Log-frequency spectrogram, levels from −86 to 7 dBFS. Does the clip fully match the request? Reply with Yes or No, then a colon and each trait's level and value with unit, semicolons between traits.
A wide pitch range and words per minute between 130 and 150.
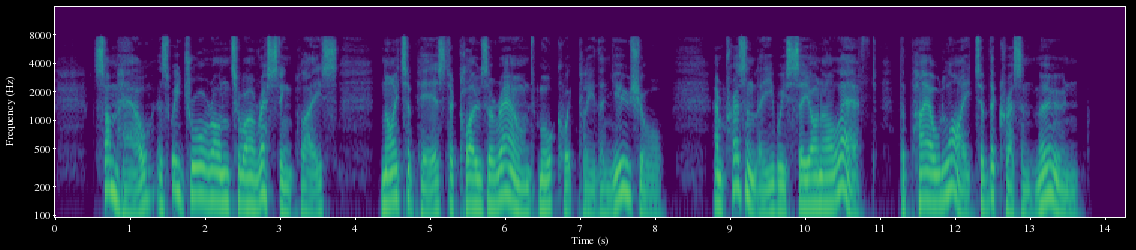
Yes: wide, 7.0 semitones; average, 140 wpm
